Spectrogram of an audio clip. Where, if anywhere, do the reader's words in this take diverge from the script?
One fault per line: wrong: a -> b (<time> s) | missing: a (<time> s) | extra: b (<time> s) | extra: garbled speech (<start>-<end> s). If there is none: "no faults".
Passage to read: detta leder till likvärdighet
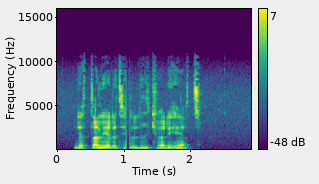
no faults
